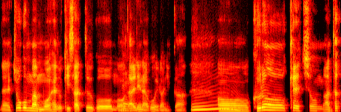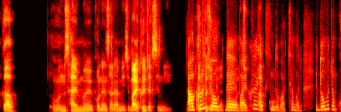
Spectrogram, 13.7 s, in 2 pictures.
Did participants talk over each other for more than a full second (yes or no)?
yes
